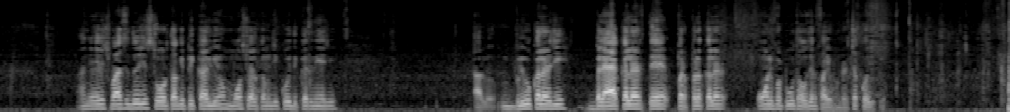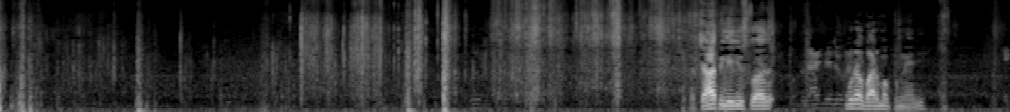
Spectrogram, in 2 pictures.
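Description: A man talks close by with animation.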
